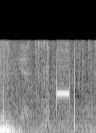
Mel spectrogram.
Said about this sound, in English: If you would like to leave a fax, please do so after the beep.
